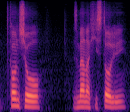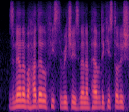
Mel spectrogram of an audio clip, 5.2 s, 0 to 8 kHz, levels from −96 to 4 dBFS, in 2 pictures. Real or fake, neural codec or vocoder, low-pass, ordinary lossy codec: fake; codec, 16 kHz, 0.2 kbps, FocalCodec; none; none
